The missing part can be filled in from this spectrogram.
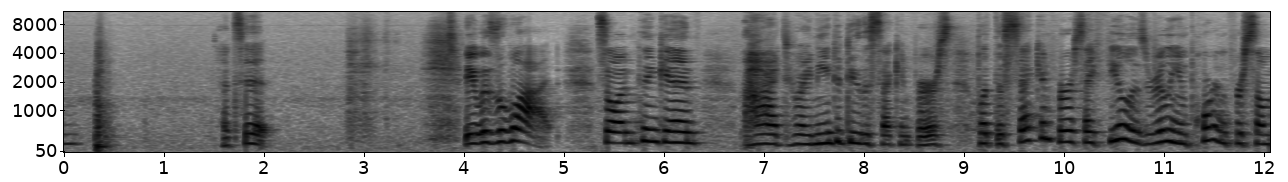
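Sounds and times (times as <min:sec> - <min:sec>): woman speaking: 0:01.5 - 0:02.2, 0:03.9 - 0:12.0
woman breathing in: 0:05.0 - 0:05.3, 0:06.4 - 0:06.8.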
